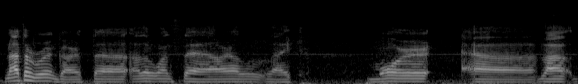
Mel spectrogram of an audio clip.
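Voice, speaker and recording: A man giving casual gameplay commentary as a streamer, halting and searching for words. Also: medium pitch, steady tone, slight background noise. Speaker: gaming streamer. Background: video game music.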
